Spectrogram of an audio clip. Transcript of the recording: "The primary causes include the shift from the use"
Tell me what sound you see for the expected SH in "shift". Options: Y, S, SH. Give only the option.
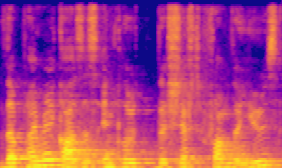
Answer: SH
